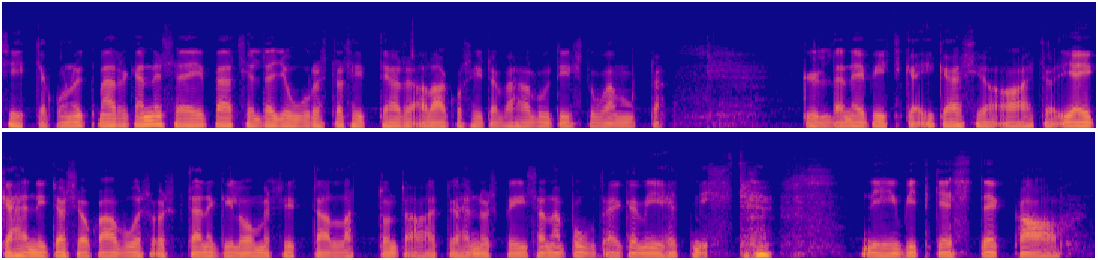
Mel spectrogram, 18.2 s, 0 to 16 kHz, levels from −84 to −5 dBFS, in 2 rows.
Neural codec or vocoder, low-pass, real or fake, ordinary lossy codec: none; 14.4 kHz; real; none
